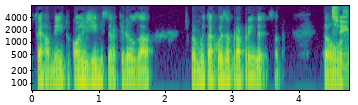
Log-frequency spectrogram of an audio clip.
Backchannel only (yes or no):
yes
